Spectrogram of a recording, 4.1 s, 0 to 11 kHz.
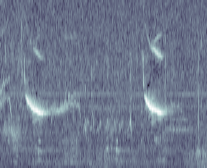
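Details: Bald eagles at their nest during a family feeding on March 28, 2024, the male trying to get onto the nest to spend time with his eaglets; two thin, high, downslurred whistled calls about two seconds apart.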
